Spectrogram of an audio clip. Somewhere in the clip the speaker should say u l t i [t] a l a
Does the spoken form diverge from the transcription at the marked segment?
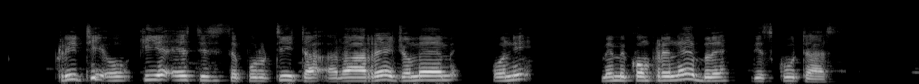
no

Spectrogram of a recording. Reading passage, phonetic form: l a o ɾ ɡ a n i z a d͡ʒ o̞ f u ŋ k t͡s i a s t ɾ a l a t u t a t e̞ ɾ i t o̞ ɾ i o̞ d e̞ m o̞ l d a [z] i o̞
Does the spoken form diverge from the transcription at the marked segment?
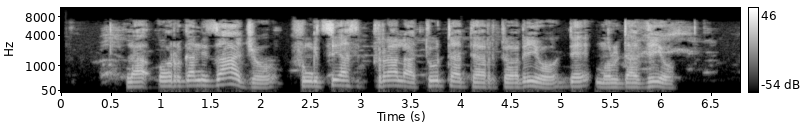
yes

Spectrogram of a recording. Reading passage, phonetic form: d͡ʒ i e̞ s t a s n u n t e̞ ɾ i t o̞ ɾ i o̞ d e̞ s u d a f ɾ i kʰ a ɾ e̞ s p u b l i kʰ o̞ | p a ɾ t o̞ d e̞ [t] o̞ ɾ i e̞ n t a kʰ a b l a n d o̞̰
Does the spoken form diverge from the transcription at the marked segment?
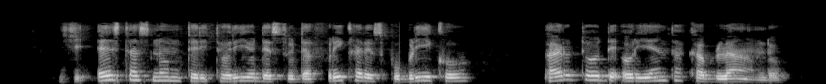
yes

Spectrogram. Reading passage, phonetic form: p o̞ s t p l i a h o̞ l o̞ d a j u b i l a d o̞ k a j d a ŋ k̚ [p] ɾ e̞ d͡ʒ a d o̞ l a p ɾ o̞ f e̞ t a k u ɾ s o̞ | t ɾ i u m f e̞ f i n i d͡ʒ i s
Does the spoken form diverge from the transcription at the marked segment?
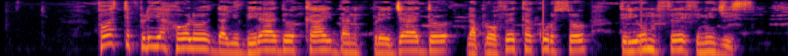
no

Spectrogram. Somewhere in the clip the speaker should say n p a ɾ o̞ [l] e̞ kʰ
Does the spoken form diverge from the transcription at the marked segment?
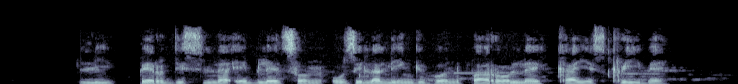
no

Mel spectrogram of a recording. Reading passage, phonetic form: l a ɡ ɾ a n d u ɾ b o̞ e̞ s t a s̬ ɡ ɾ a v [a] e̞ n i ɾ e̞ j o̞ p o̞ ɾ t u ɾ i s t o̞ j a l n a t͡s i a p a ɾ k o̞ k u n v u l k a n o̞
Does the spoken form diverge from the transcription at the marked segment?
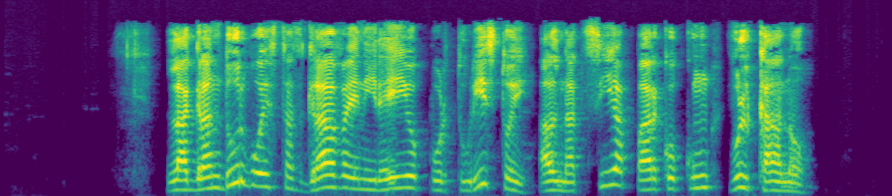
no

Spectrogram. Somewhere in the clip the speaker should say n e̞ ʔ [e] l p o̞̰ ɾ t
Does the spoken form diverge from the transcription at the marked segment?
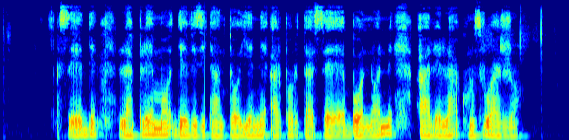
yes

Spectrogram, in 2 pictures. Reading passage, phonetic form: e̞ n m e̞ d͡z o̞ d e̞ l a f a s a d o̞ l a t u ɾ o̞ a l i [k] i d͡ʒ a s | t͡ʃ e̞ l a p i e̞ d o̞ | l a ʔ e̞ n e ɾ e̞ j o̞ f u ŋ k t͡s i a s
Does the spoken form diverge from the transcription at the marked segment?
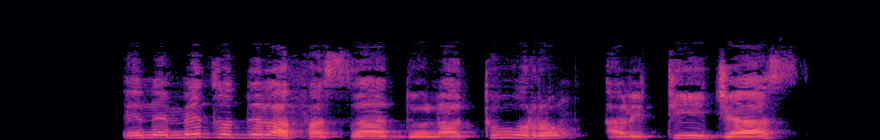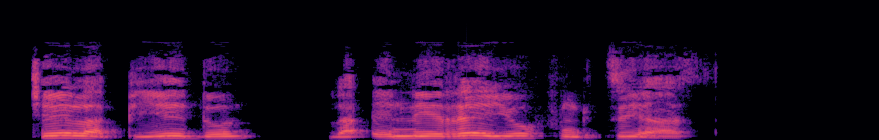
yes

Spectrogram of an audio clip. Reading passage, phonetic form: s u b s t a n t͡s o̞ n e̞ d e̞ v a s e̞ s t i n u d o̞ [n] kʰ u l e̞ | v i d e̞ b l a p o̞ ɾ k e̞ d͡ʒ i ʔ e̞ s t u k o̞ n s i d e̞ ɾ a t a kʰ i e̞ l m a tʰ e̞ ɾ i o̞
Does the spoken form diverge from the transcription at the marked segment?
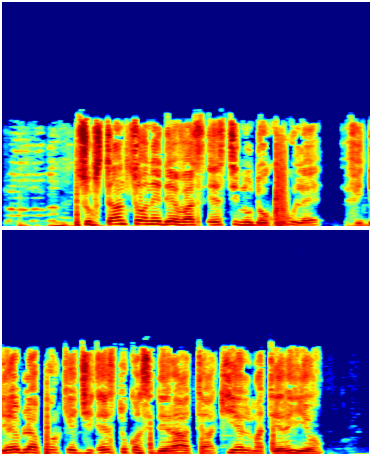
yes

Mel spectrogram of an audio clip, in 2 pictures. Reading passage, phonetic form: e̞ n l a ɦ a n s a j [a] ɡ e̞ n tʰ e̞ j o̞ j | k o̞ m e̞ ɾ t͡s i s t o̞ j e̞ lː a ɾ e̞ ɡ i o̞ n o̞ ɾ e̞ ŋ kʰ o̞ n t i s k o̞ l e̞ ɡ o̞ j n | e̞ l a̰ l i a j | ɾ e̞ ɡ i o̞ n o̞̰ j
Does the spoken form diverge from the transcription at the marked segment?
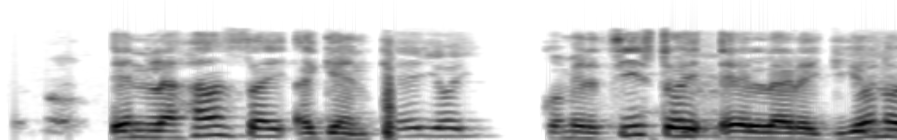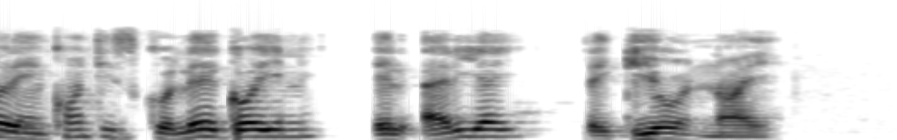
no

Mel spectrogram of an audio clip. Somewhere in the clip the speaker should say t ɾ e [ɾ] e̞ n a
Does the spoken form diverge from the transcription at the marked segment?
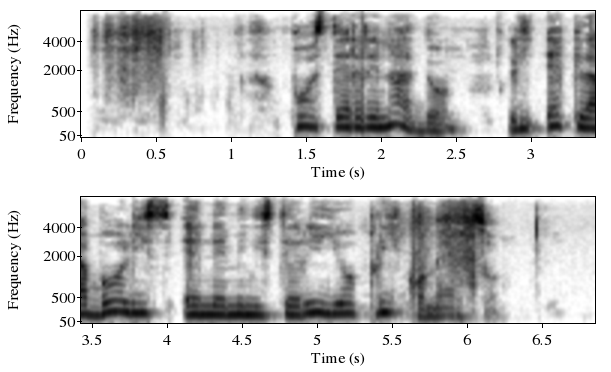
no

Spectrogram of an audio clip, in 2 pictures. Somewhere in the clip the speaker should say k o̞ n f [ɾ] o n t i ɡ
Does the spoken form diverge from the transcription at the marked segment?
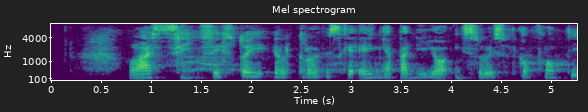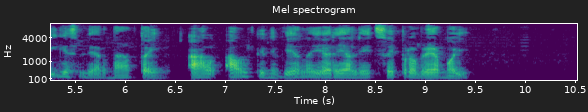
no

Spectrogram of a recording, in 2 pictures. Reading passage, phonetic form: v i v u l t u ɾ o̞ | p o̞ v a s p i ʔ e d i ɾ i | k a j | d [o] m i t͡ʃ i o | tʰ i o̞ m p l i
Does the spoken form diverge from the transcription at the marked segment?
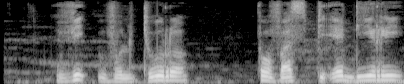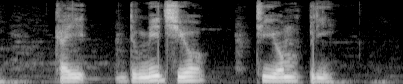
yes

